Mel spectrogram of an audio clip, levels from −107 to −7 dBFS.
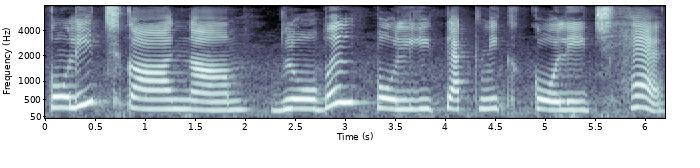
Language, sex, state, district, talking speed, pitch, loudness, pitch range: Hindi, male, Punjab, Fazilka, 70 wpm, 255 Hz, -16 LUFS, 235-290 Hz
